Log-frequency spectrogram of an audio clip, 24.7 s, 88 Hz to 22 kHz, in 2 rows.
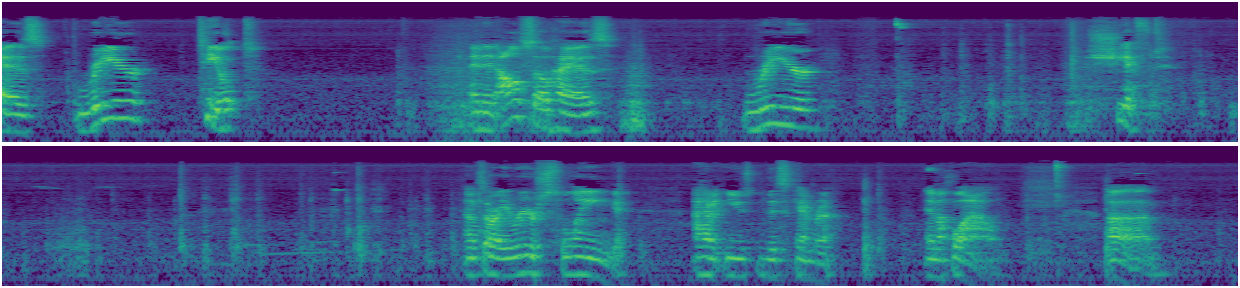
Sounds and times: Speech: 0.0s - 2.7s, 4.6s - 6.2s, 7.4s - 8.3s, 10.8s - 11.8s, 17.0s - 20.8s, 21.6s - 22.4s, 23.4s - 24.0s.

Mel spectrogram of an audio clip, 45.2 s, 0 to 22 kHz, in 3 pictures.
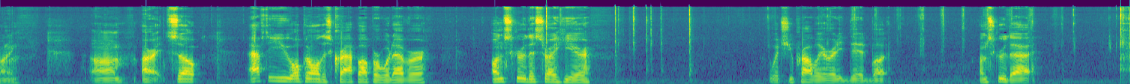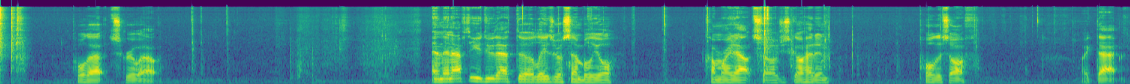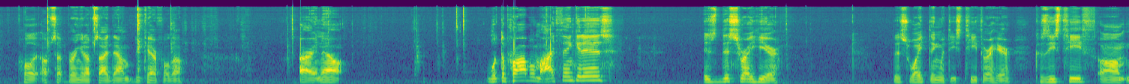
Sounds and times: Speech: 0.0s - 0.3s, 1.2s - 2.7s, 3.3s - 5.8s, 6.6s - 8.0s, 10.2s - 11.9s, 13.0s - 13.9s, 16.0s - 17.3s, 20.8s - 23.3s, 24.4s - 26.2s, 27.3s - 28.2s, 29.5s - 32.6s, 34.0s - 34.8s, 36.6s - 38.4s, 39.5s - 40.6s, 42.0s - 45.1s.

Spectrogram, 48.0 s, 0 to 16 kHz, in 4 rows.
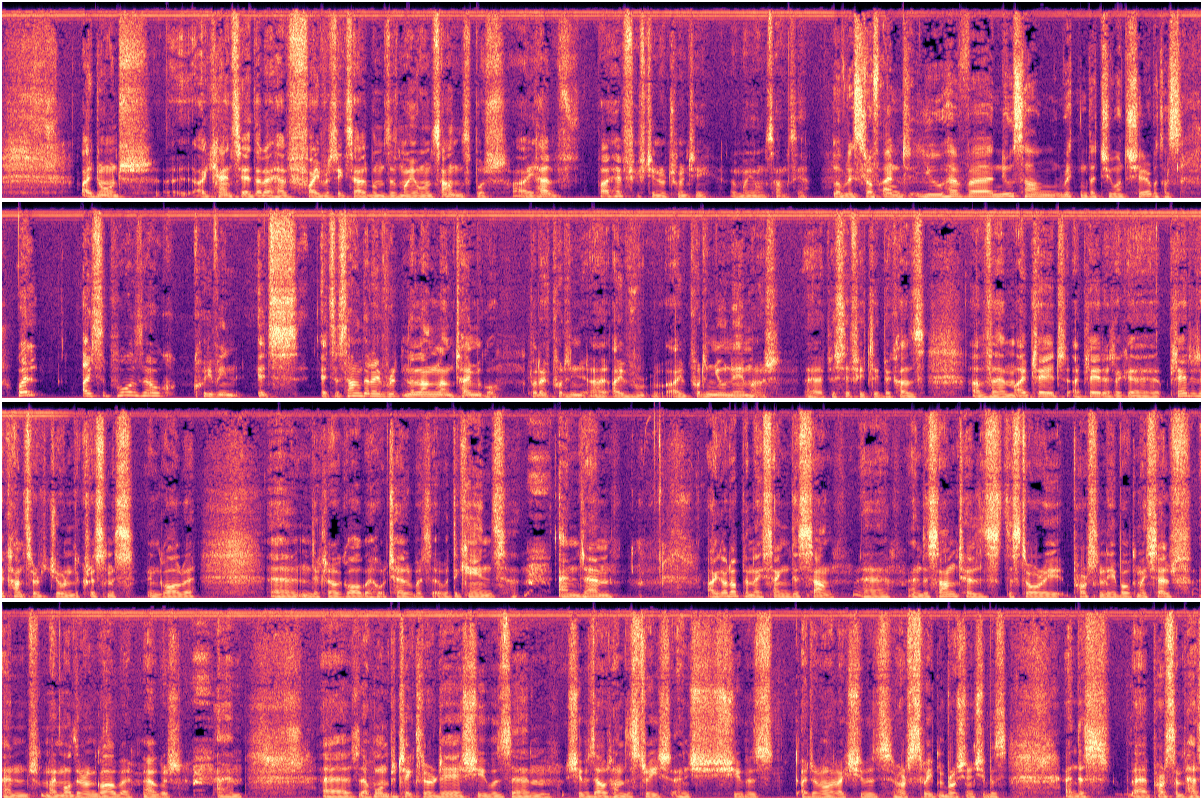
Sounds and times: Speech: 0.7s - 26.0s, 26.6s - 30.4s, 31.0s - 38.4s, 39.1s - 47.9s.

